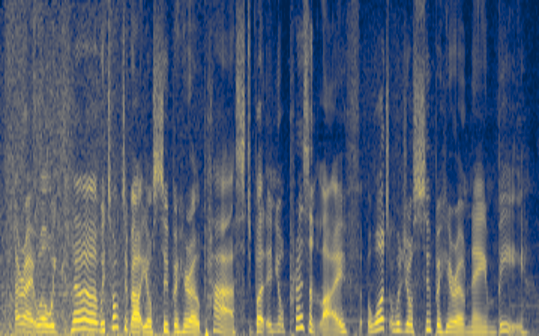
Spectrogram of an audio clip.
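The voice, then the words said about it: Put-on British accent. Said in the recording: “she will do it in her British accent for us today ... let's do it in British accent.”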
